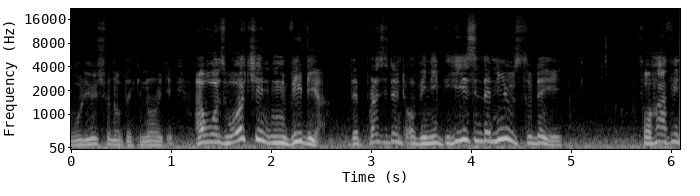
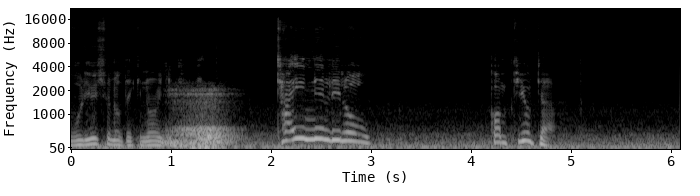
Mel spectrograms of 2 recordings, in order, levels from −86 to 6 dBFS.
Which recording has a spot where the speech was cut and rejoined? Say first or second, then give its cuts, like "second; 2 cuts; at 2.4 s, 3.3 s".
second; 1 cut; at 1.3 s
